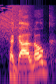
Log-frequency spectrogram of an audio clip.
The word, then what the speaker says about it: Tagalog: of the Philippines how do you say that Tagalog Tagalog Tagalog yes which means thank you thank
